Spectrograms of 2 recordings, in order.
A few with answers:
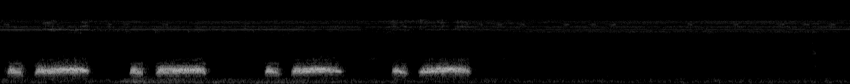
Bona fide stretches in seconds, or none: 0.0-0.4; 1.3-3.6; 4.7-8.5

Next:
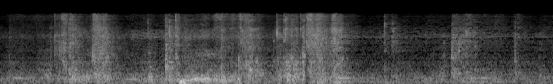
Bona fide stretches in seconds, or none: 1.3-2.1

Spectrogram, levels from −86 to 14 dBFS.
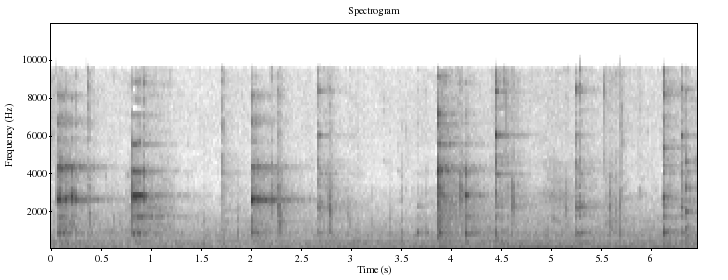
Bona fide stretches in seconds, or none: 0.0-6.5

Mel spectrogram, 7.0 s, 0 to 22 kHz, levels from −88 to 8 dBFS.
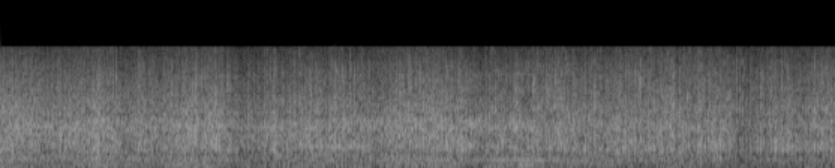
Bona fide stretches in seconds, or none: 0.0-3.9; 4.6-5.6; 6.2-7.0

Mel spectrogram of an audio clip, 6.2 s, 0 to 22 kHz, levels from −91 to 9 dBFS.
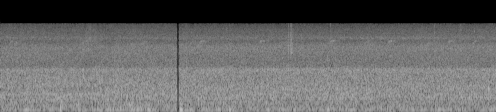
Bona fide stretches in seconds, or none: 0.0-0.7; 1.5-6.2

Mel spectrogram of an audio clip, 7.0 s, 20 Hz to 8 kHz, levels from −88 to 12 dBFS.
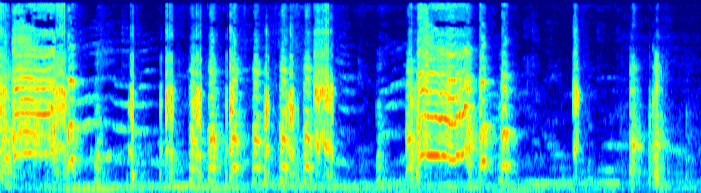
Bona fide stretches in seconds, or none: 0.0-6.2

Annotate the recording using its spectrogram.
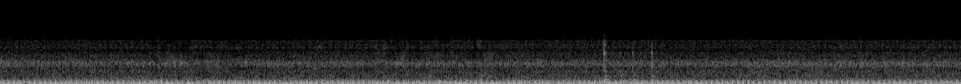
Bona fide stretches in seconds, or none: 0.0-1.5; 2.4-3.7; 5.0-9.6

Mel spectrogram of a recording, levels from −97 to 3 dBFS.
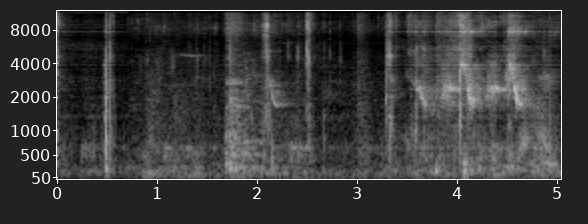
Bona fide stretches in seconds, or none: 0.7-3.3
